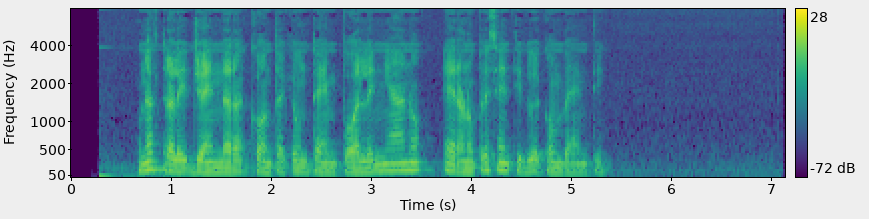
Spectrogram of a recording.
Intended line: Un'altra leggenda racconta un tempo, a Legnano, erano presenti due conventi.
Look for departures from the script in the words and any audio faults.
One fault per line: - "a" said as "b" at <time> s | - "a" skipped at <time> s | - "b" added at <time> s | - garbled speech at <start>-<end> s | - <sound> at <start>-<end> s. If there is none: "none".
- "che" added at 2.1 s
